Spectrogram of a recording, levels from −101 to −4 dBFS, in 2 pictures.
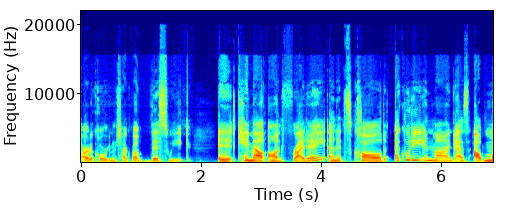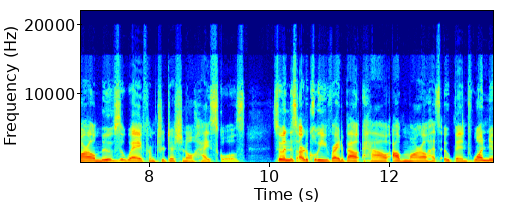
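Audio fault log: No faults heard anywhere in this speech recording.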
